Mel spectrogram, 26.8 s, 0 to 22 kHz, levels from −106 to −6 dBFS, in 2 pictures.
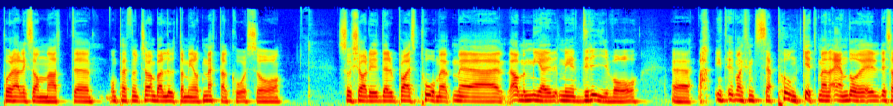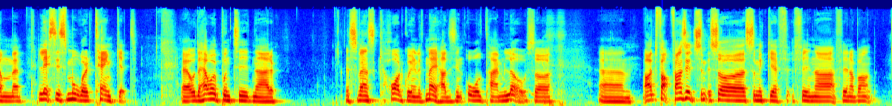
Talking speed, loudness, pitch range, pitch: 170 wpm, -14 LUFS, 125-145 Hz, 135 Hz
